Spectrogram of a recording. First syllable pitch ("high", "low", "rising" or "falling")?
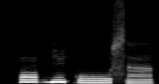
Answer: high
